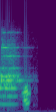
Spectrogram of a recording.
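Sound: phone notification ding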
